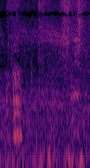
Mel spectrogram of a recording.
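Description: Dog giving short soft yips and whimpering barks outdoors, a few faint brief calls spread over a second, distant and quiet.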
